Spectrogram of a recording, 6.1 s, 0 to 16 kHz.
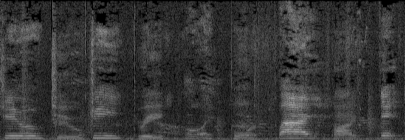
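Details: Speech of a profoundly deaf boy just turned three with bilateral cochlear implants (Nucleus Freedom) from simultaneous surgery, hearing about 2 years with the right implant and 22 months bilaterally.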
